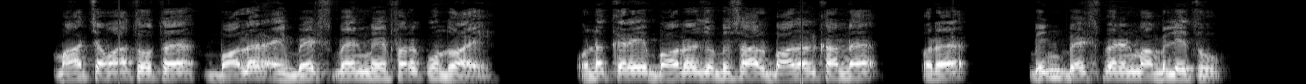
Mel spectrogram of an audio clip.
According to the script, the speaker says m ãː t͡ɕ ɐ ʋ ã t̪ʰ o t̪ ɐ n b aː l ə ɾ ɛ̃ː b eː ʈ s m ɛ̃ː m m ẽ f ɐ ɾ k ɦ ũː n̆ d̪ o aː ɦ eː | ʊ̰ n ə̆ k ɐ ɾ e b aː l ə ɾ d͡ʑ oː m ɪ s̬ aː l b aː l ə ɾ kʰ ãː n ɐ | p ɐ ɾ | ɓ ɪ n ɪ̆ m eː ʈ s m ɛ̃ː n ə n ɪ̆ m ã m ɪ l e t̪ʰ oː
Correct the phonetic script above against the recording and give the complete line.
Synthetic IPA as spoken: m ãː t͡ɕ ɐ ʋ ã t̪ʰ o t̪ ɐ b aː l ə ɾ ɛ̃ː b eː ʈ s m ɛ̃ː n m ẽ f ɐ ɾ k ɦ ũː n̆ d̪ o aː ɦ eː | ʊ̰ n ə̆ k ɐ ɾ e b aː l ə ɾ d͡ʑ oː m ɪ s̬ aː l b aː l ə ɾ kʰ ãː n ɐ | p ɐ ɾ | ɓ ɪ n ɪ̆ b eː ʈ s m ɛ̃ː n ə n ɪ̆ m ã m ɪ l e t̪ʰ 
